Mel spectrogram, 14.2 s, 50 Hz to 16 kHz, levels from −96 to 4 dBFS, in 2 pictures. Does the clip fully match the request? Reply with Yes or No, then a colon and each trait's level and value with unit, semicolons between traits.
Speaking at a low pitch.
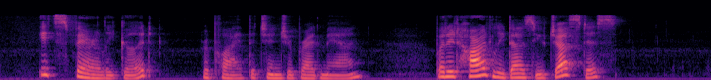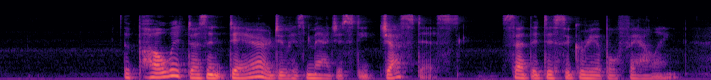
No: medium, 155 Hz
